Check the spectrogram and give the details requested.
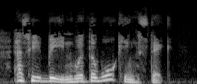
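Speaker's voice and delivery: plain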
